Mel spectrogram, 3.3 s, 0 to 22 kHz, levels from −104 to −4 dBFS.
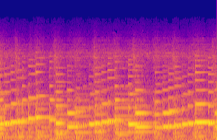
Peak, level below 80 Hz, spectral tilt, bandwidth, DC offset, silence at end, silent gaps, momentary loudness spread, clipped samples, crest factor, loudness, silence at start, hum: -4 dBFS; -38 dBFS; -7 dB/octave; 7.6 kHz; 0.1%; 0 s; none; 4 LU; under 0.1%; 12 dB; -17 LUFS; 0 s; none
